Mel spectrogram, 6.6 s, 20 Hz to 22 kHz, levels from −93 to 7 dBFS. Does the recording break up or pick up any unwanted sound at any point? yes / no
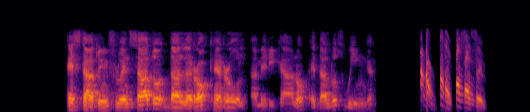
yes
